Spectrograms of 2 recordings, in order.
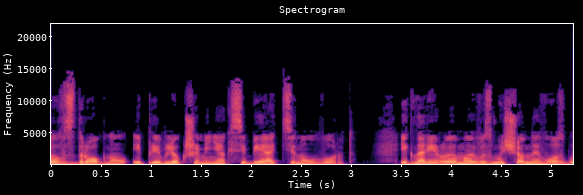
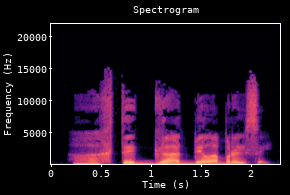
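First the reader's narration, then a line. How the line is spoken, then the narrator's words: Angry growl. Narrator (Russian): зарычал Койл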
